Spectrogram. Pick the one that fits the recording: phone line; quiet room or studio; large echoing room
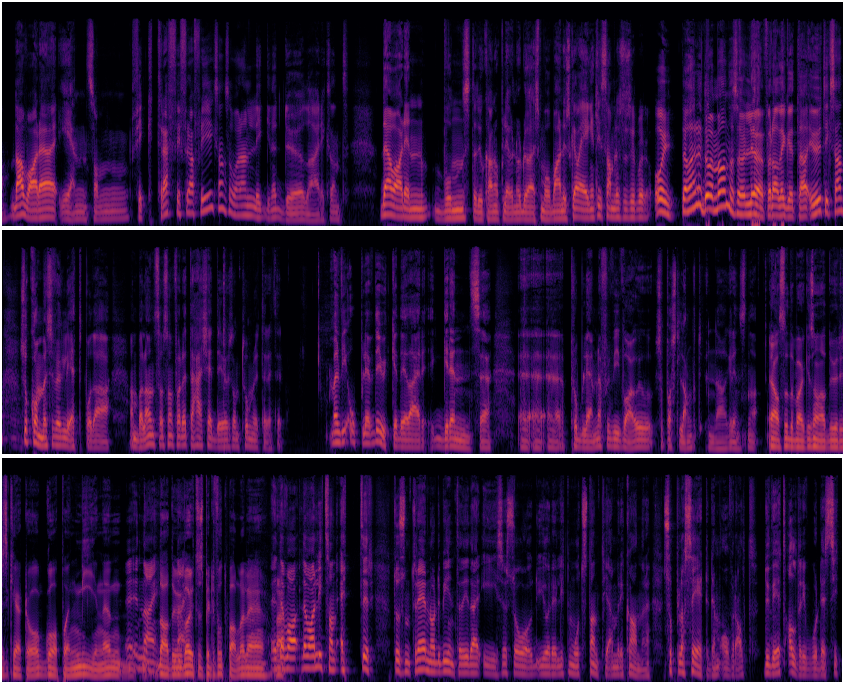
quiet room or studio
